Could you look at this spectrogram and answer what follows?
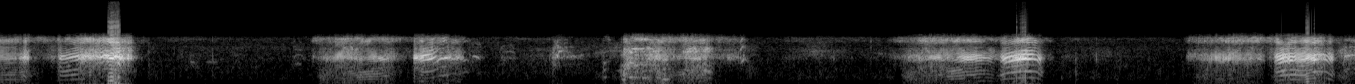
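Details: Man sleeping in a trailer, snoring loudly enough to be heard outside: rasping snores with a whistling edge on each breath in, about four cycles over thirteen seconds, with sharp clicks between some breaths.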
